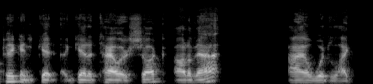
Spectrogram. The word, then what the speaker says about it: Shough: You say it Shuck. It's Shough, but it is pronounced Shuck.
